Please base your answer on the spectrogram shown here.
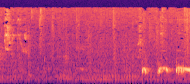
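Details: White-coloured spotted dove song used as a lure for doves that won't sing: after quiet background and faint chirps, three rough coos arrive in quick succession at the end.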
